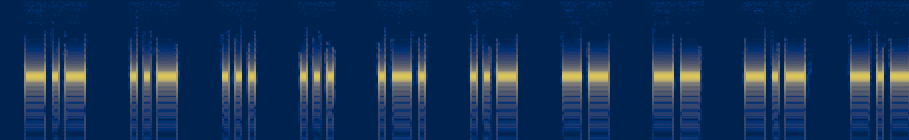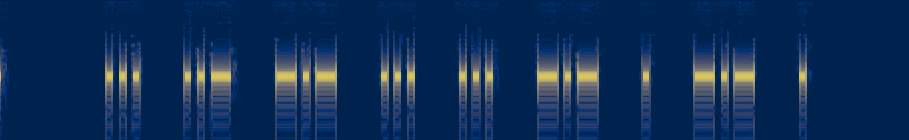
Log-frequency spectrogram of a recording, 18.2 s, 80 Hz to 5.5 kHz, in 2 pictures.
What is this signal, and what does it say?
Morse code, heard as a keyed tone, about 18 wpm, spaced as for 12 wpm, 550 Hz. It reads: KUSSRUMMKK SUKSSKEKE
